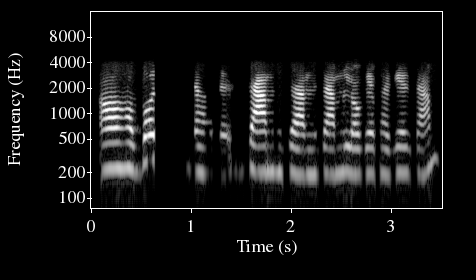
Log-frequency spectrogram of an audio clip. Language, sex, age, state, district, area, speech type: Assamese, female, 30-45, Assam, Kamrup Metropolitan, urban, conversation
